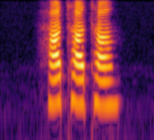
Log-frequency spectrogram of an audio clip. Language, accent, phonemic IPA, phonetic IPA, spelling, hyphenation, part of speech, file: Armenian, Eastern Armenian, /hɑtʰɑˈtʰɑ/, [hɑtʰɑtʰɑ́], հաթաթա, հա‧թա‧թա, noun, Hy-հաթաթա.ogg
- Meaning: threat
